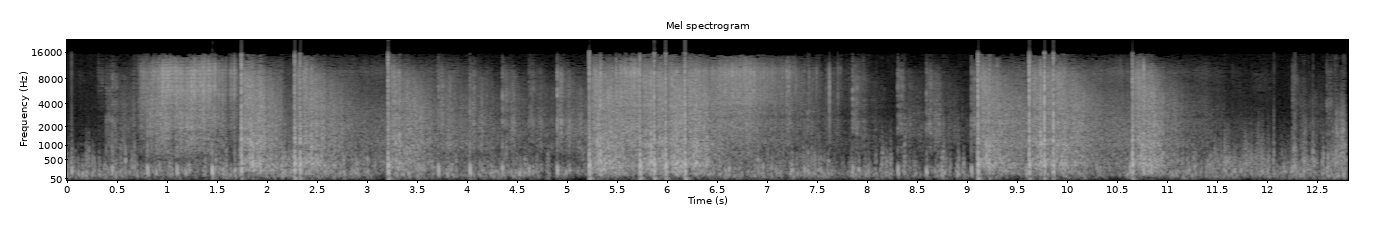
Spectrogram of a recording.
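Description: A 200-shot 1.2-inch (30 mm) fireworks cake firing in quick succession: a steady stream of sharp shot bangs and star bursts, several much louder than the rest, over dense crackling.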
